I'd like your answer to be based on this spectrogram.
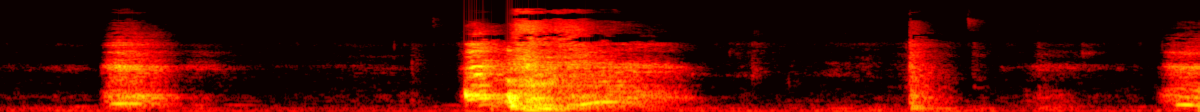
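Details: Tired person with allergies sneezing into a tissue: quick in-breath, one muffled sneeze, then brief sniffs and breaths.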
